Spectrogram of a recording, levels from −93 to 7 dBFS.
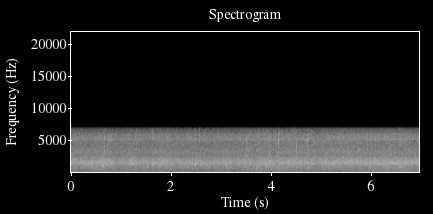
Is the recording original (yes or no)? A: no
